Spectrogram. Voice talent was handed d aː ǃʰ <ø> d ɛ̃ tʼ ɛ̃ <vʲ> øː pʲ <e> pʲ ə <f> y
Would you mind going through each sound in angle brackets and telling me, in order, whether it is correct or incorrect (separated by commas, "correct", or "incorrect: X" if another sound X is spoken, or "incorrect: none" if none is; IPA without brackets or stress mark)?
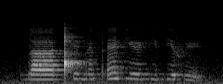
incorrect: y, incorrect: pʲ, incorrect: ø, correct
